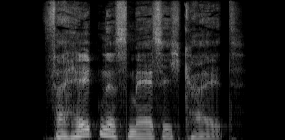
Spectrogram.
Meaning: proportionality
- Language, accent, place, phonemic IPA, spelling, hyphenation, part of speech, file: German, Germany, Berlin, /fɛɐ̯ˈhɛltnɪsˌmɛːsɪçkaɪ̯t/, Verhältnismäßigkeit, Ver‧hält‧nis‧mä‧ßig‧keit, noun, De-Verhältnismäßigkeit.ogg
